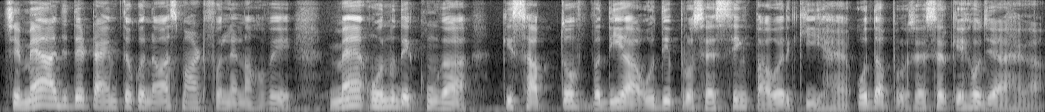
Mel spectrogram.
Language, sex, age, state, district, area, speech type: Punjabi, male, 18-30, Punjab, Jalandhar, urban, spontaneous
